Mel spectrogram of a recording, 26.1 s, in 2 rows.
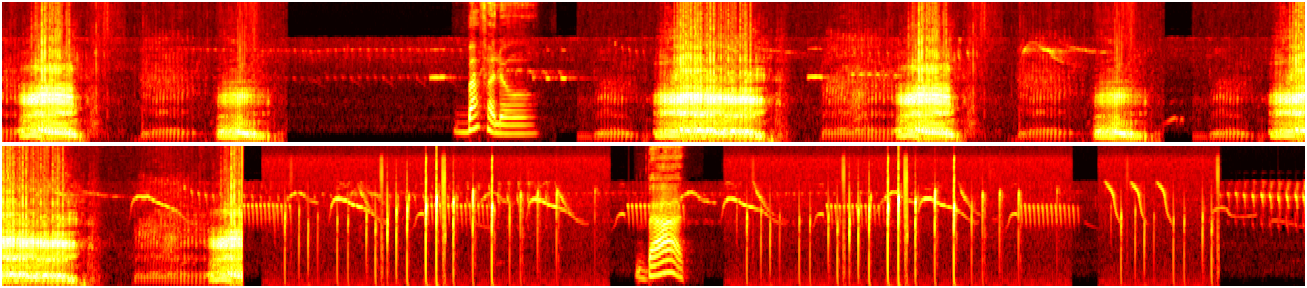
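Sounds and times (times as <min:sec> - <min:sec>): bats squeaking and clicking: 0:15.6 - 0:19.6, 0:20.3 - 0:25.2.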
